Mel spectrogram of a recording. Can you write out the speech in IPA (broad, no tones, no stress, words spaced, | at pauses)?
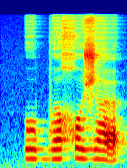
ʊ bəχʊʒæ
